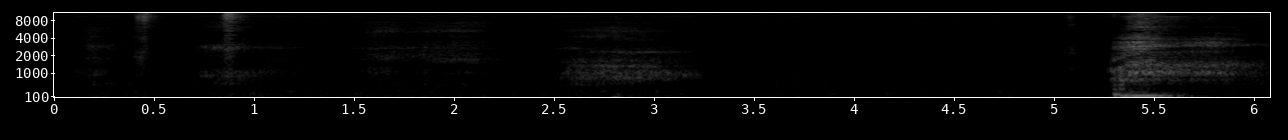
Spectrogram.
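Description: A person breathing out heavily several times, soft breaths in the first few seconds, then a louder sigh about five seconds in. A faint knock or two of handling comes in between.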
